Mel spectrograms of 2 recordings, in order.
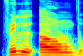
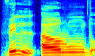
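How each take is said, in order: No difference in how they are said.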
